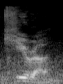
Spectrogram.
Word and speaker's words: Kira: So many criminals die of heart attacks that they get a detective after this killer, who's just named Kira, which is a Japanese pronunciation of killer.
